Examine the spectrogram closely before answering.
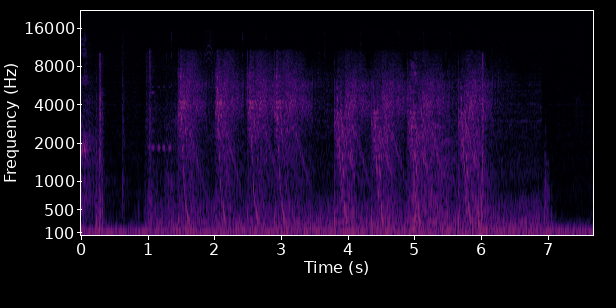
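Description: A blaster rifle fires laser bolts again and again with short zapping sounds.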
